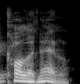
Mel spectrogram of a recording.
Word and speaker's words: colonel: I like how she doesn't know how to pronounce colonel. What do you mean? It's clearly colonel.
